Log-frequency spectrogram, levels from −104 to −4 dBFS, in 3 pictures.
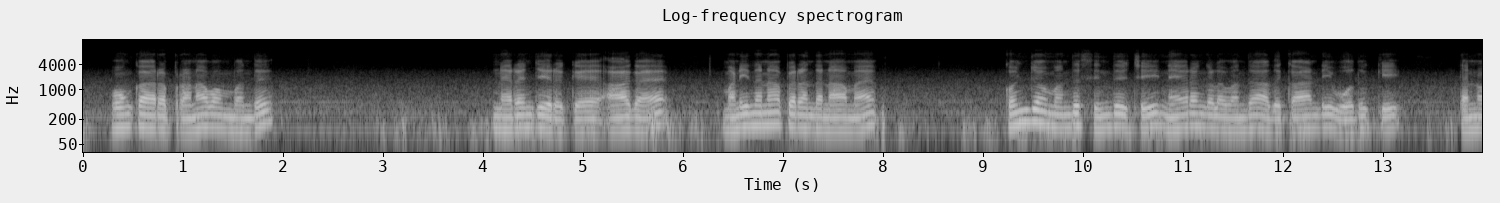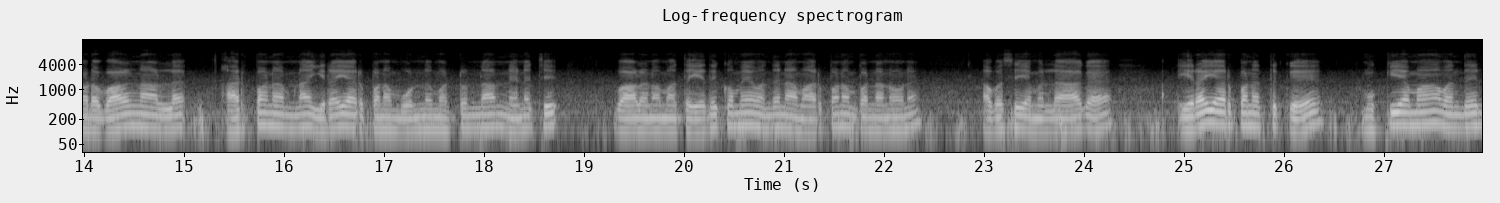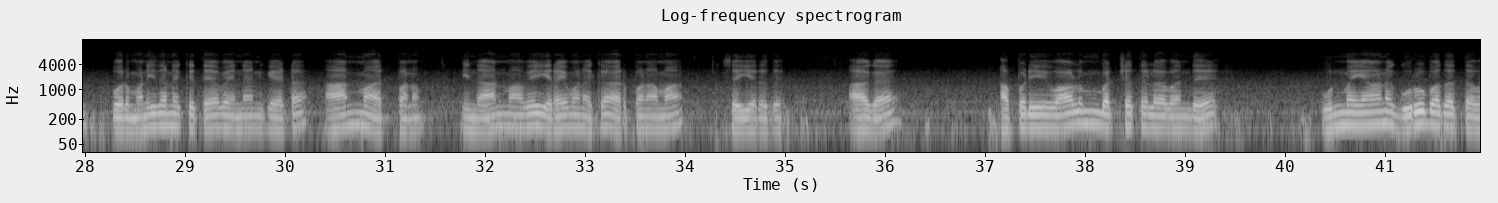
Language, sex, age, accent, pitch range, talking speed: Tamil, male, 20-39, native, 110-135 Hz, 85 wpm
